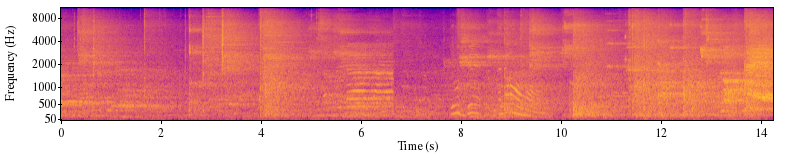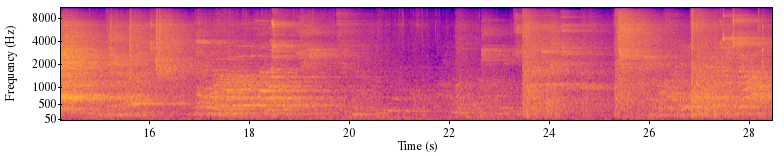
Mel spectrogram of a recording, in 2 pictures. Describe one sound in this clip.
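Shoes squeak and thud on a hard court floor.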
